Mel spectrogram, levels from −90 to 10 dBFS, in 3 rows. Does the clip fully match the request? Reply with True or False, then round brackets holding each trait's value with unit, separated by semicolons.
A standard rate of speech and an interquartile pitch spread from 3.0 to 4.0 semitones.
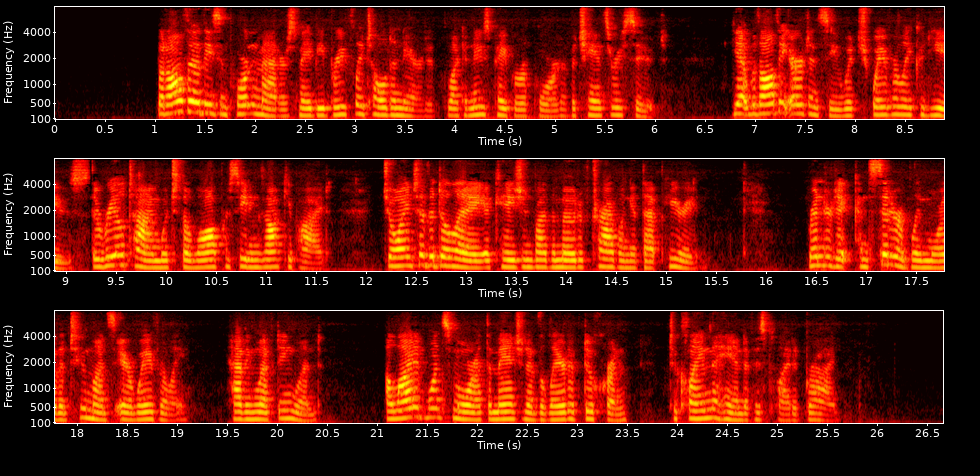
False (180 wpm; 2.6 semitones)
